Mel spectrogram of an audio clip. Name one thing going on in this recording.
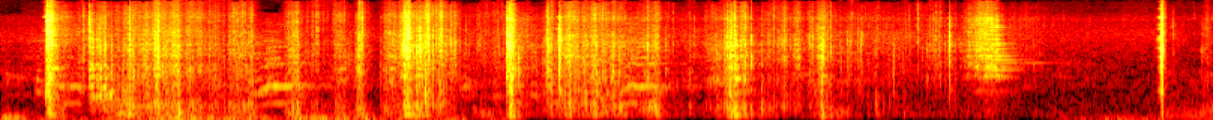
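A shovel scrapes and crunches into gravelly soil.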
